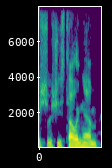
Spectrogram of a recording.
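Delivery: ordinary talk, nothing marked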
